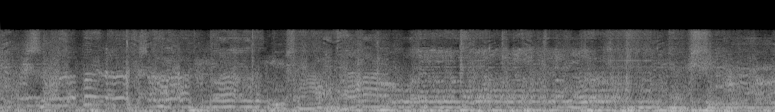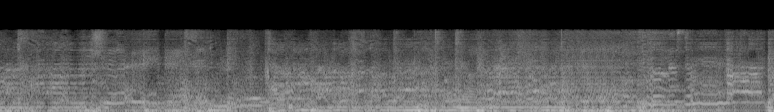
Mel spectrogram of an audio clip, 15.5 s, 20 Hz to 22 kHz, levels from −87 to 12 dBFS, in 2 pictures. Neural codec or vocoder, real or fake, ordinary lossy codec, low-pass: codec, 16 kHz in and 24 kHz out, 0.6 kbps, FireRedTTS-2 codec; fake; none; 7.2 kHz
